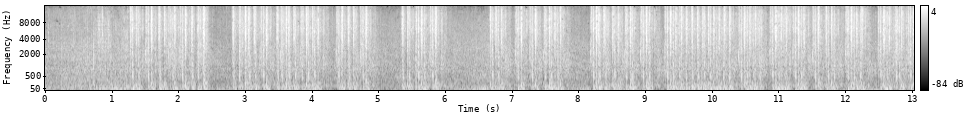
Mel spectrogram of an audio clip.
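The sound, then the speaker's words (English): Rapid video-game gunfire as the player flies and shoots down targets: loud, sustained bursts of fast shots with only brief pauses between them, and no talk. “This is where I was trying to shoot these down.”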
